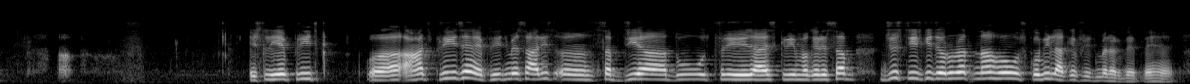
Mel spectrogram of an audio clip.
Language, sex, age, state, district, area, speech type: Hindi, female, 45-60, Madhya Pradesh, Betul, urban, spontaneous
